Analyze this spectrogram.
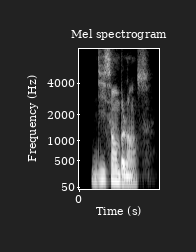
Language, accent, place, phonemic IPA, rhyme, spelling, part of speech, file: French, France, Lyon, /di.sɑ̃.blɑ̃s/, -ɑ̃s, dissemblance, noun, LL-Q150 (fra)-dissemblance.wav
- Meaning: dissemblance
